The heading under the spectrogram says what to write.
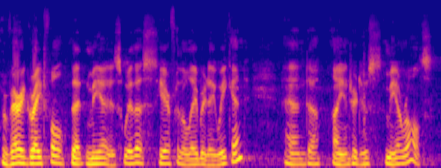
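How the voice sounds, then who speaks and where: A man, a minister, giving a measured church welcome and introducing a guest, with frequent pauses. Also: mid-range voice, a bit bright, slight background noise. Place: church sanctuary. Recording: long hall reverb.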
